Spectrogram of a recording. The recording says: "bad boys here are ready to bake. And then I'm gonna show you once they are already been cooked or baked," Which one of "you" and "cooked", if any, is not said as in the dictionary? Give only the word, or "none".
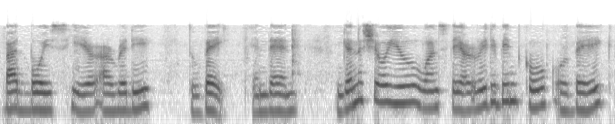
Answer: cooked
